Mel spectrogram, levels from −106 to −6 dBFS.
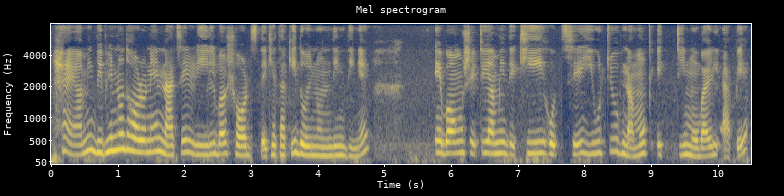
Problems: background sounds at intervals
